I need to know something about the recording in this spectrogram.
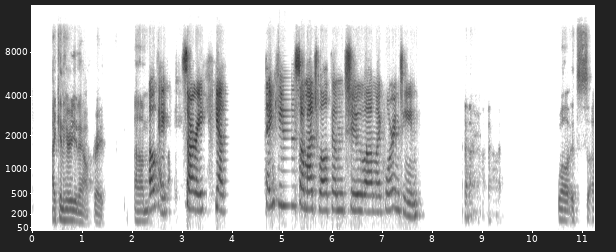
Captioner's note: laughter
